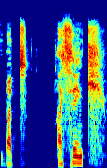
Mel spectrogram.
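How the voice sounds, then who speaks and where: An English translator and novelist in middle age speaks casually in an interview, halting with plenty of restarts and "you know" fillers. The sound is clean studio audio with no room sound.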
